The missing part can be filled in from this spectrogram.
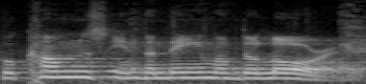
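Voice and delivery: loud proclaiming shout. Leading a congregation in repeating the crowd's cry: loud shouting voice. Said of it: "use your singing voice with me".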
